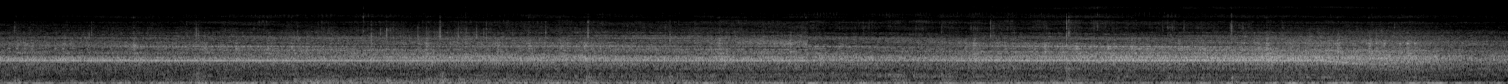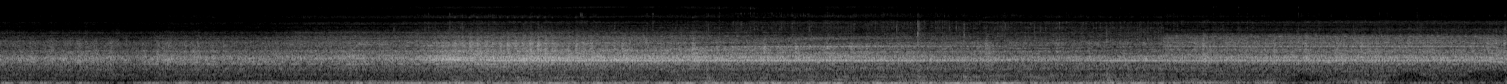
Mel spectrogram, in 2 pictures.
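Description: Sound decoder of an H0 model of the MÁV M28 'Mazsola' diesel shunter, playing diesel engine sound through the model's small speaker as it runs along the track, with a steady high whine. The sound swells twice, about 12 and 20 seconds in.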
